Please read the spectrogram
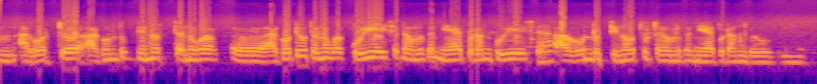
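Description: A man speaking without a break over a telephone line, the voice thin and cut off at the top as phone audio is.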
